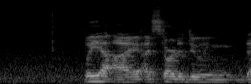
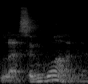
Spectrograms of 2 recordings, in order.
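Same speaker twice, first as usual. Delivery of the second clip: higher-pitched English-accented narrator voice. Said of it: "I have to do, like, an English accent".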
